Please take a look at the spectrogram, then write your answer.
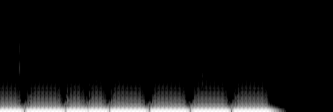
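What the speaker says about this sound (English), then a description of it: "I use a different kind of distortion called Mangler." Heavy synth sub bass run through Mangler distortion, OTT compression and a bass boost pounds in loud, thick rhythmic notes of uneven length, then cuts off abruptly into near silence.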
